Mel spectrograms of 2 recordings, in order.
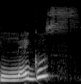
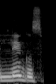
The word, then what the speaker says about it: Lagos: going to Nigeria visit Lagos that's what you people say Lagos but it's the corrent pronunciation is Lagos so yeah if you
